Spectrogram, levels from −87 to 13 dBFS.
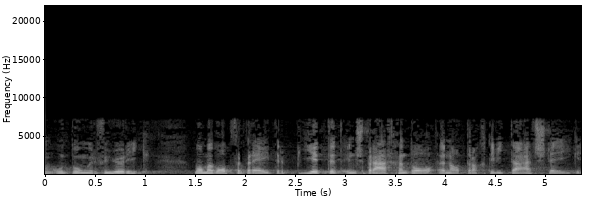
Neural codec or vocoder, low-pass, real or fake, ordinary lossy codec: none; 7.2 kHz; real; none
